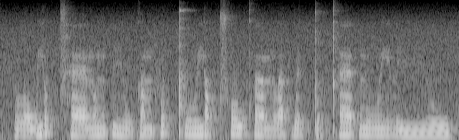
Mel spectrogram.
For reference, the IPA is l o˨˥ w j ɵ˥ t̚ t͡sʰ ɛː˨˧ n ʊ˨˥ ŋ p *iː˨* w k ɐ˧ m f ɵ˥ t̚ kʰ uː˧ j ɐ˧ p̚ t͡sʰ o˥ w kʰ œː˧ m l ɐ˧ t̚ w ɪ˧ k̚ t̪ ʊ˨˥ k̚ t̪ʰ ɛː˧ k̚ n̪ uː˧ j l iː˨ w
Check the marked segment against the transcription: correct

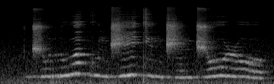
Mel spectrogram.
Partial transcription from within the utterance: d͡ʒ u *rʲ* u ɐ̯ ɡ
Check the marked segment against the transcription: incorrect: r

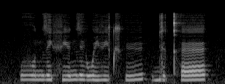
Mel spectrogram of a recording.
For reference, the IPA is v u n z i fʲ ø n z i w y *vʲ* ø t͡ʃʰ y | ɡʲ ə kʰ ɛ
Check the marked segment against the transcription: correct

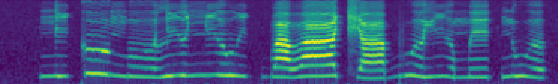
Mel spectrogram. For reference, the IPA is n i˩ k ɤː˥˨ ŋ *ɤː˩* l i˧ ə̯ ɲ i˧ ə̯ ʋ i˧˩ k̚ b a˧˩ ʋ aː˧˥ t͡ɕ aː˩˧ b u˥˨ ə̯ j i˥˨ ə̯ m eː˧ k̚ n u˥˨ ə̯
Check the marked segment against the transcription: incorrect: ɤː˧˩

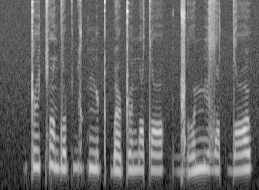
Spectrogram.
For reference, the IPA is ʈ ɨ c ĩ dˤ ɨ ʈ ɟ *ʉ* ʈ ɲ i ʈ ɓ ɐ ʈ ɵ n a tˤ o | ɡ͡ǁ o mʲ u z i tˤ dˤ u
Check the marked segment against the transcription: correct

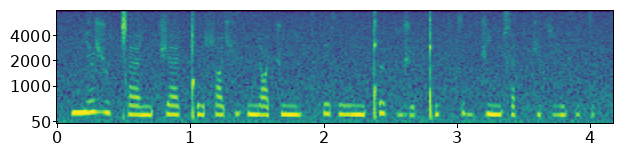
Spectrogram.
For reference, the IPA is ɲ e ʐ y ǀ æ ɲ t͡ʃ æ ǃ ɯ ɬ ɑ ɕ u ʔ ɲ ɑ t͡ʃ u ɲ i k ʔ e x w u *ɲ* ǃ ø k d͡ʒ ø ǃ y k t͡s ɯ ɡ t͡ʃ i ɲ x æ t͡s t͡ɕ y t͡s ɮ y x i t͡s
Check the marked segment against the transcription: correct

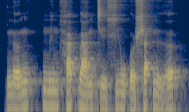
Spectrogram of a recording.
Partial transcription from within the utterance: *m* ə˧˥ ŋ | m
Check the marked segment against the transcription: incorrect: n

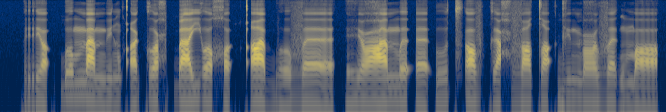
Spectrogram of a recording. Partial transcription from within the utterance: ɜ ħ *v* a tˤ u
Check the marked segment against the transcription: correct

